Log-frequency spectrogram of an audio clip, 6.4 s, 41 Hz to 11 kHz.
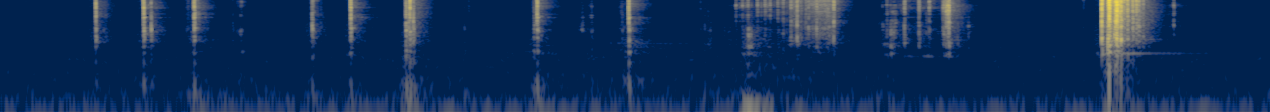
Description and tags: Shutter speed dial adjustment, loading and Shooting a 1982 Nikon FM2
